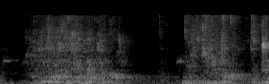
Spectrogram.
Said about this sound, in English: I'm going to turn off the faucet here for a second. All right, now pouring in some bubble bath.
